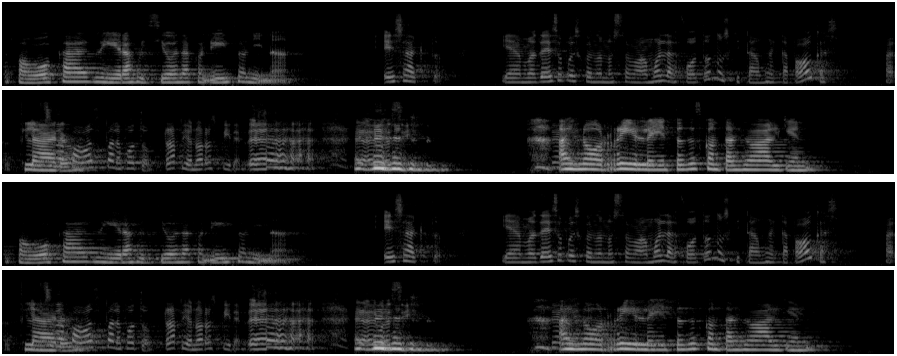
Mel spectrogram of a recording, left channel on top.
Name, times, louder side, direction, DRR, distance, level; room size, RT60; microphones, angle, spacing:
voice 1, 0.2-2.9 9.2-9.7 12.5-13.3 14.2-17.1, left 2 dB, 85° left, 10 dB, 1.4 m, -31 dB
voice 2, 3.8-4.7 5.0-8.4 8.8-13.1 14.4-14.8, equal, ahead, 9 dB, 1.1 m, -43 dB
26.0 x 15.0 x 9.7 m, 0.97 s
head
